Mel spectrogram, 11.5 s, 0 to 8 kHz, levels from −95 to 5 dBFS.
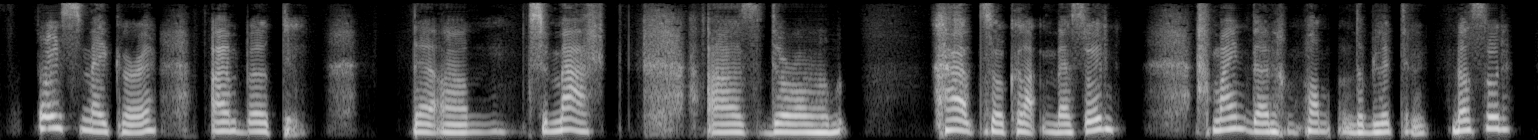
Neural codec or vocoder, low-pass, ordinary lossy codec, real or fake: codec, 16 kHz, 1.1 kbps, Voila-Tokenizer; none; none; fake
